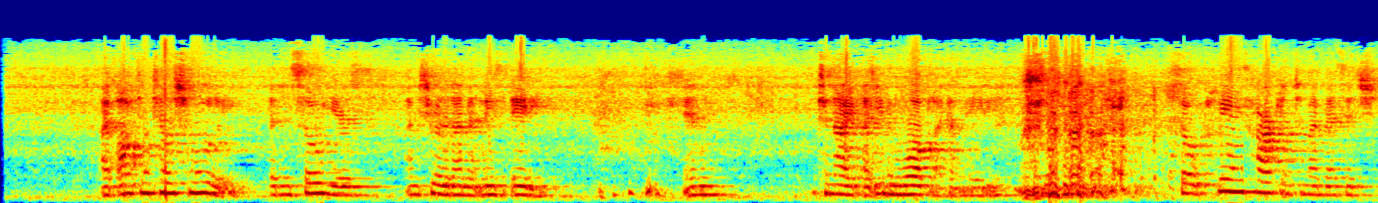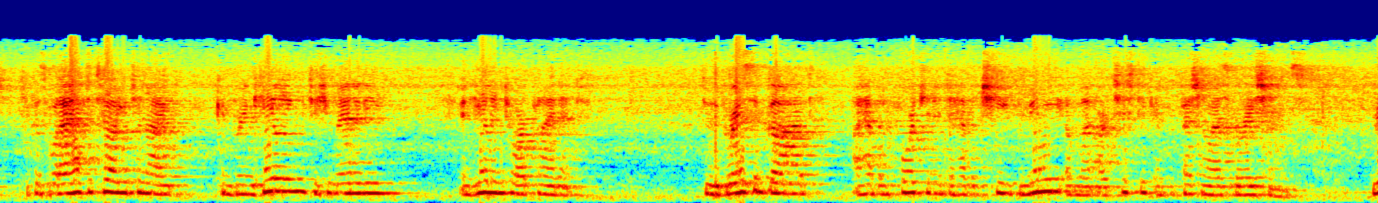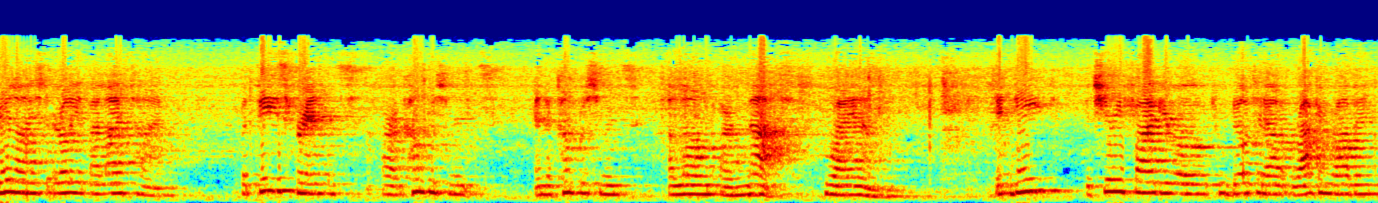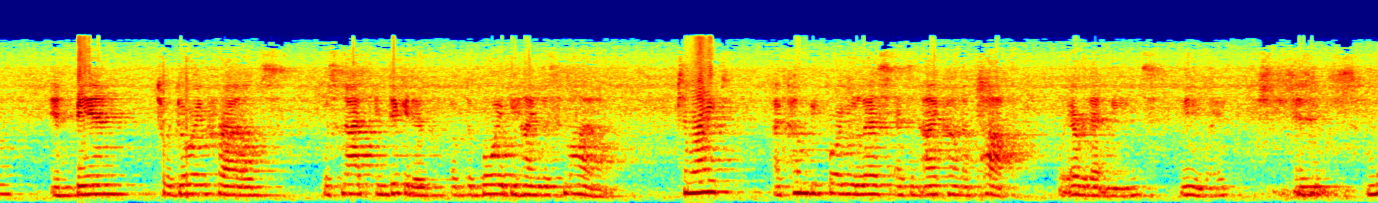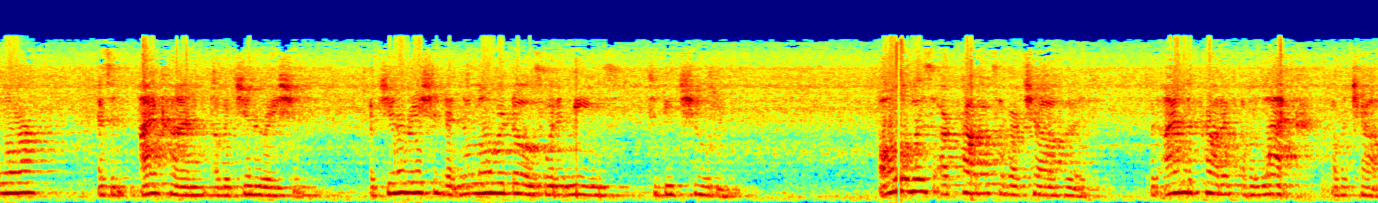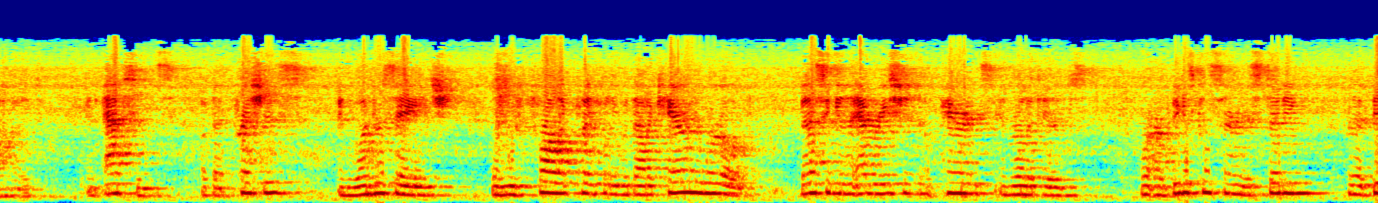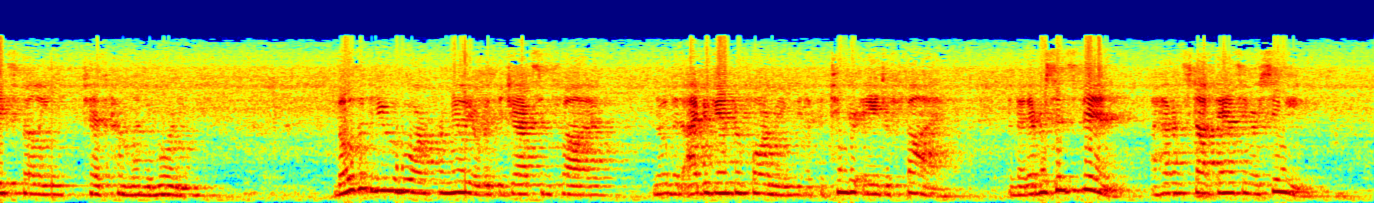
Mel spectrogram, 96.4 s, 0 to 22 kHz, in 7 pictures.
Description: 名校励志英语演讲 49:拯救世界 拯救儿童 听力文件下载—在线英语听力室
借音频听演讲，感受现场的气氛，聆听名人之声，感悟世界级人物送给大学毕业生的成功忠告。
